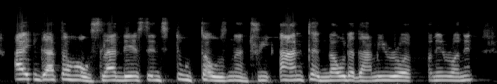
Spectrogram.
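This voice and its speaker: A woman with a Guyanese accent speaks at a moderate pace and medium pitch, showing ordinary pitch variation, in a dry, close sound with no echo. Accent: Guyanese Creole English. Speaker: caller. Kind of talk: call-in radio talk.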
